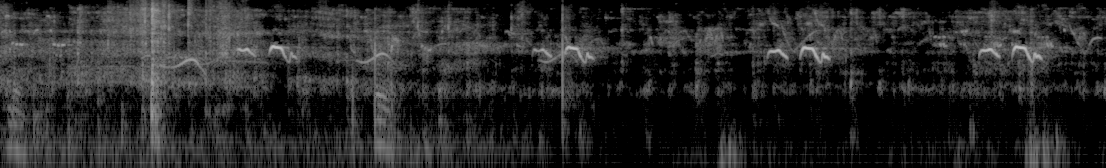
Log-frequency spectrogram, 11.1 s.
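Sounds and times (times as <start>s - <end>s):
faint rural background noise: 0.0s - 11.0s
bird whistled call: 1.6s - 4.4s, 5.2s - 6.1s, 7.5s - 8.5s, 9.4s - 11.0s.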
